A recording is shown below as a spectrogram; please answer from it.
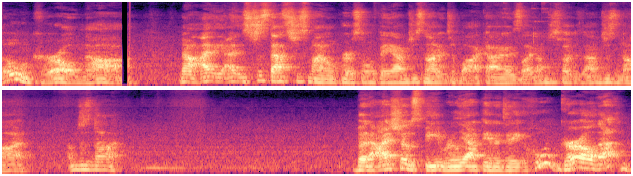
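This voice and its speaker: A man's voice: mid-range voice, a bit bright, slight background noise. A young man with a Puerto Rican accent, hosting a solo podcast in a rambling, profane rant that keeps asking if you understand. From Puerto Rico, raised in Texas. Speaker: podcast host. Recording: roomy room with faint ambience.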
